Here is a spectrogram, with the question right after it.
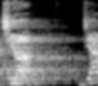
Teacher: क्योंकि अब जो ज्ञा को, जिसको हम लोग ज्ञा पढ़ते हैं, तो ज्ञा ना पढ़कर उसको ज्या पढ़ा जाता है।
